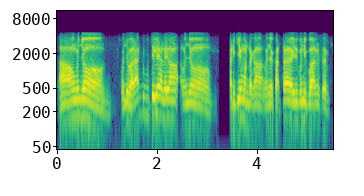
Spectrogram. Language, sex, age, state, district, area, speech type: Tamil, male, 18-30, Tamil Nadu, Thoothukudi, rural, conversation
